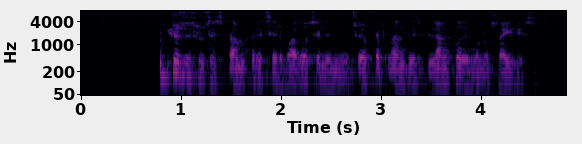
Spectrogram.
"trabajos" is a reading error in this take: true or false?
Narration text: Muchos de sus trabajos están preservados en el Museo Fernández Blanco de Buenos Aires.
true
